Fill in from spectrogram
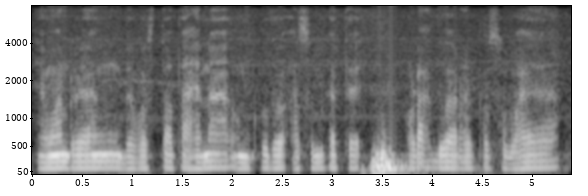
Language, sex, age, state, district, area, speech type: Santali, male, 45-60, Jharkhand, Bokaro, rural, spontaneous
